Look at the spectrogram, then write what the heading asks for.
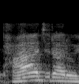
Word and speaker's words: वज्र: 그래서 이 바즈라 이건 이제 부일라지만 이제 바즈라로 읽으면 됩니다. 바즈라 그리고 이 즈라를 이렇게 일라를 합쳐서 즈라한다는 이합으로 이렇게 표현을 한 겁니다.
